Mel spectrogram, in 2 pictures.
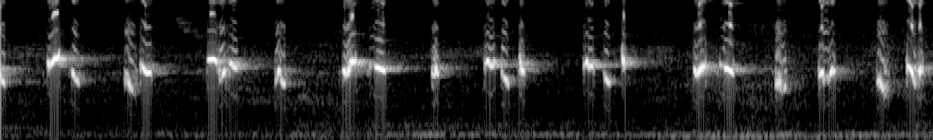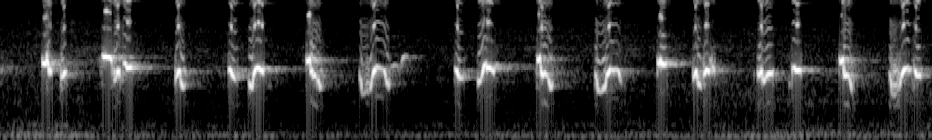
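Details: A female Yellow-vented Bulbul in breeding condition calls to attract males, giving a fast run of bubbly, chattering notes, about three each second, over a faint low hum.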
